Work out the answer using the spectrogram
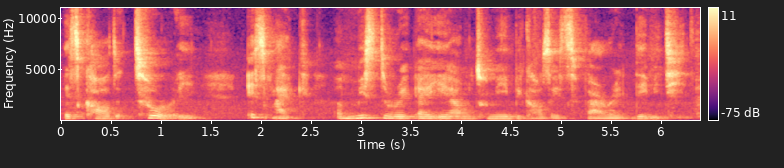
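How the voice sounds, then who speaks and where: A woman's voice: lowish voice, very animated, unhurried, dark tone. A woman presenting a casual product first look as a video host. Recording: roomy echo, clear background noise.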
